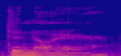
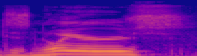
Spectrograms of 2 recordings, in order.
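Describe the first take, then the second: First: The S sounds in the name are silent. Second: The S sounds in the name are pronounced. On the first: The speaker calls it right. "You just don't say the S's" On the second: The speaker calls it wrong. "I answer to all of them"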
